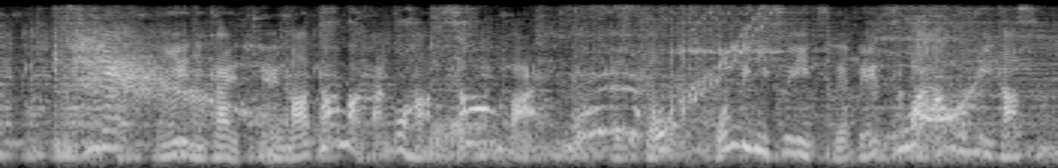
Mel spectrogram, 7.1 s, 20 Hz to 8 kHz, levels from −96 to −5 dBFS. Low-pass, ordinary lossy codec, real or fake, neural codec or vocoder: 7.2 kHz; none; fake; vocoder, 22.05 kHz, 80 mel bands, HiFi-GAN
